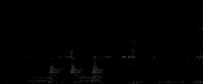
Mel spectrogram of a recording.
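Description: Near silence: room tone, with only a few very faint, brief sounds around the middle.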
